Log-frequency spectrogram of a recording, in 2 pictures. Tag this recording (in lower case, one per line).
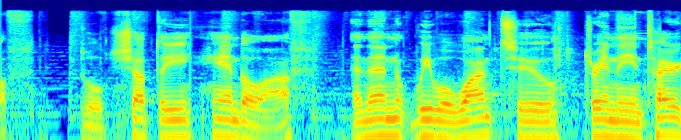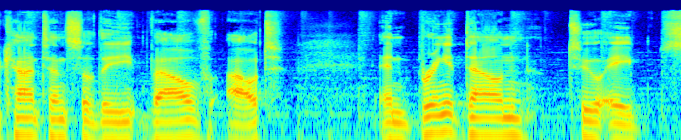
speech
